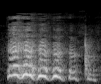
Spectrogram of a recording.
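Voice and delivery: high, loud staccato giggle; mock giggle. Trying to say what the opera's about, high mock giggling. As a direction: imitate a shrill burst of helpless giggles.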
